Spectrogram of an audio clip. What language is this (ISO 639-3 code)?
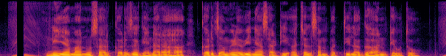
mar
